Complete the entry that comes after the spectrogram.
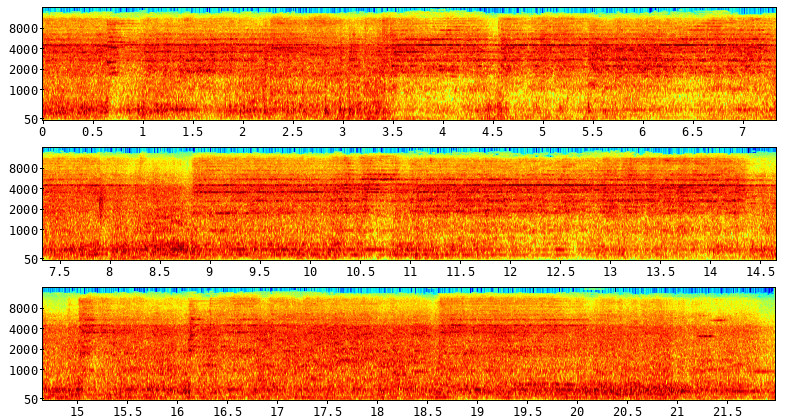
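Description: CSX coal train's open-top cars rolling past on a curve, the wheels running with a steady rumble and clatter. Wheel flanges squeal in several sustained high tones throughout.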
